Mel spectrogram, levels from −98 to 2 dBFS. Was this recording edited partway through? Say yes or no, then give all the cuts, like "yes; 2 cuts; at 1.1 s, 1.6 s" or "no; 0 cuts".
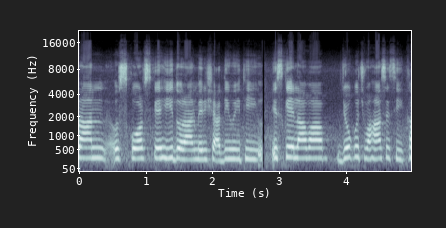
yes; 1 cut; at 2.7 s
